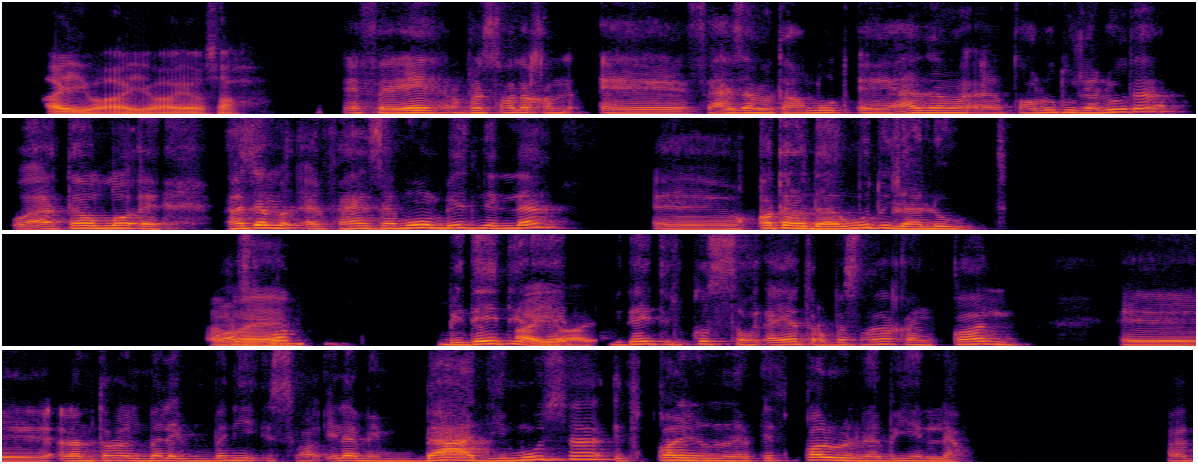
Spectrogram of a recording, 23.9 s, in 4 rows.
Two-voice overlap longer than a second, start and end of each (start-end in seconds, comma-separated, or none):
none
